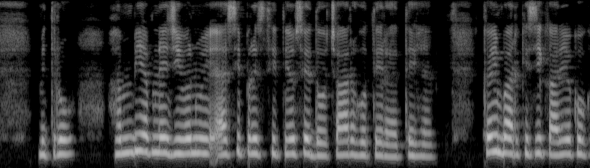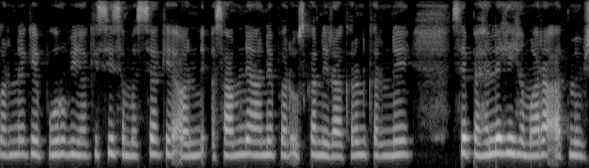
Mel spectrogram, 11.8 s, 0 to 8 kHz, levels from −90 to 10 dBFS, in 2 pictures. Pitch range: 225-265 Hz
